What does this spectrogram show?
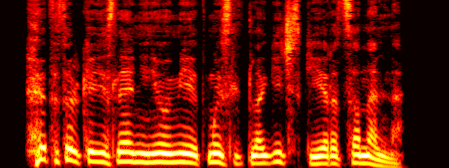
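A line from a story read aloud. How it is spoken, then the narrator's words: Snort. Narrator (Russian): хмыкнул Свилейн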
